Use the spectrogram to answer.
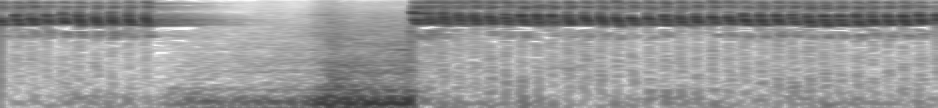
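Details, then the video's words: Black-crested bulbul used as training song for white-rumped shama: rapid, dense high-pitched chattering trills repeated about three times a second, briefly broken by a low rumbling noise before resuming. "suara burung cucak jenggot"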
